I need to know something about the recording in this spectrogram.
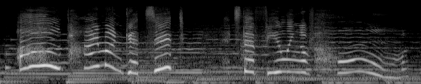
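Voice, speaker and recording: A woman voicing a tiny, excitable female fairy companion who talks about herself by name. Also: extremely high pitch, takes it slowly, exaggerated voice. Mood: curious. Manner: chirpy, refers to herself by name. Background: game music.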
